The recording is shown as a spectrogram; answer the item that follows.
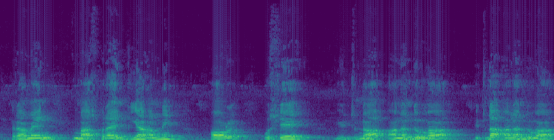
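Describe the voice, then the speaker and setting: Against noticeable background noise and audible room echo, a man speaks at a fairly high pitch with ordinary pitch variation. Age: 70s. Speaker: religious storyteller. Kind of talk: interview.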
